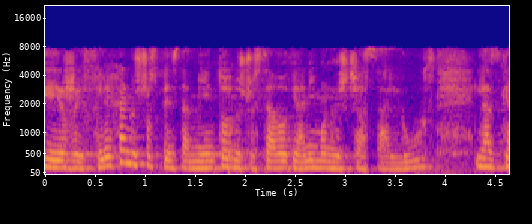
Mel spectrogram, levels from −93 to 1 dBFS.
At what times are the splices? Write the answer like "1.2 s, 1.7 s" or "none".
none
